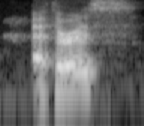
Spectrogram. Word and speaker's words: Etheres: Comics talk tonight we have the artist on etheris am I saying it correctly first of all no etheris yes very good I've been trying to figure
